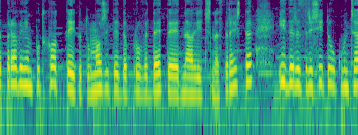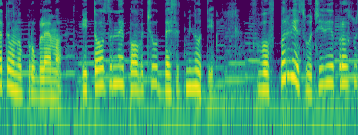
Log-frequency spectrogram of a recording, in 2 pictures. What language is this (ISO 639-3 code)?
bul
